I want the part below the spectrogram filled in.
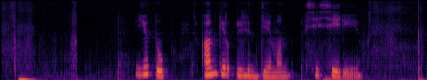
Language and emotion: Russian, neutral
